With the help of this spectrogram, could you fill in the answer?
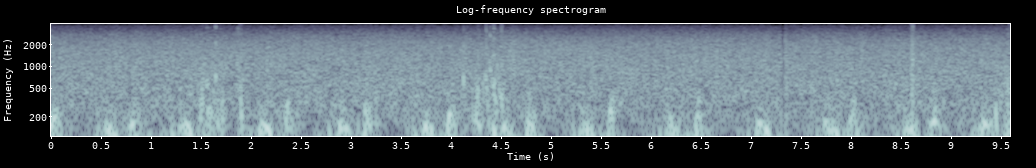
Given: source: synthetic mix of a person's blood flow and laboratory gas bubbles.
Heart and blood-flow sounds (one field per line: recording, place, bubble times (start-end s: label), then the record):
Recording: Doppler ultrasound of blood flow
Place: precordium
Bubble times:
1.44-1.81 s: bubbles
1.83-2.02 s: bubbles
3.10-3.18 s: bubbles
3.22-3.29 s: bubbles
3.42-3.48 s: bubbles
4.09-4.59 s: bubbles
9.42-9.59 s: bubbles
From the record:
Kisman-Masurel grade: 223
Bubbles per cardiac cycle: several, 3 to 8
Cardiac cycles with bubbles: 10 to 50%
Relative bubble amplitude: loud (0.450 to 0.775)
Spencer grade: 2 (many but less than half of the cardiac periods contain bubble signals, singularly or in groups)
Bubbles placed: anywhere in the cardiac cycle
